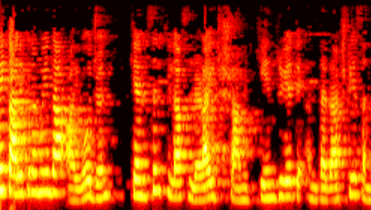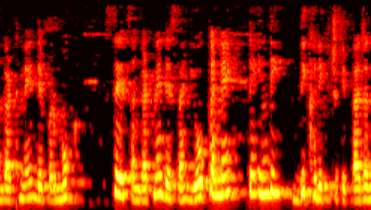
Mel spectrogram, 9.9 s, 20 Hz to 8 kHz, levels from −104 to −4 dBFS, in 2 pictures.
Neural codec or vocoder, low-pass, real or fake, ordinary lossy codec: none; 7.2 kHz; real; none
